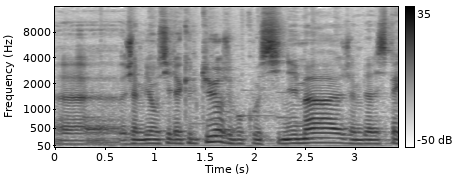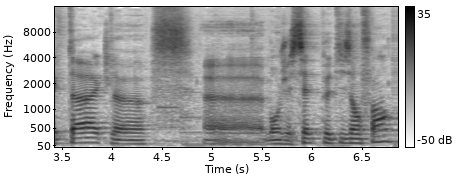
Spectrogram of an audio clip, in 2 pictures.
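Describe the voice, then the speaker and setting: Music plays in the background and there is audible room echo as a man talks at a fairly low pitch and a fairly slow pace. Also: ordinary pitch variation. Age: 60s. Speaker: former reality TV contestant. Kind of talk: interview. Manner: hesitant, many fillers.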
